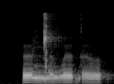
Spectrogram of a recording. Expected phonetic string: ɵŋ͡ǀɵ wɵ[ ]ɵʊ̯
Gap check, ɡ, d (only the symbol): ɡ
